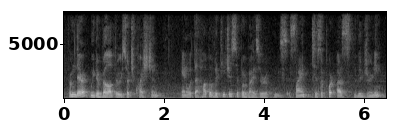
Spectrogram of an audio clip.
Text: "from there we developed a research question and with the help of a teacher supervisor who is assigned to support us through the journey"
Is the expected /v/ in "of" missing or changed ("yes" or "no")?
no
